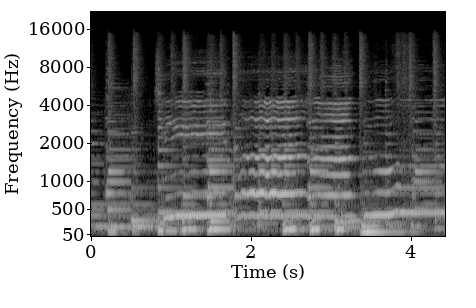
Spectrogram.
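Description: Kroncong string band playing: acoustic guitars and small ukulele-like strummed instruments keep a steady interlocking plucked rhythm, and a long held melody note slides in about a second in.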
